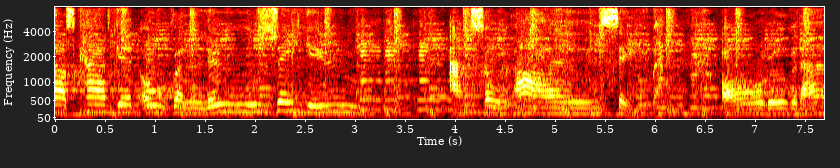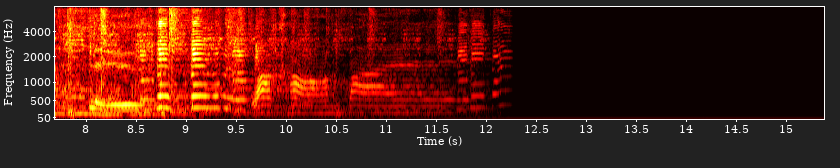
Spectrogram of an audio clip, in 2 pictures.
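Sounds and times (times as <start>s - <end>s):
musical trio: 0.0s - 12.1s.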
